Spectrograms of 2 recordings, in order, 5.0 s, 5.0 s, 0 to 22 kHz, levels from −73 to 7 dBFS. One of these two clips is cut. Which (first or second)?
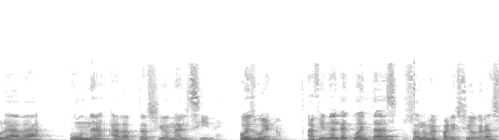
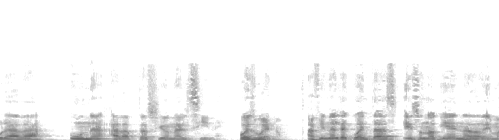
first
